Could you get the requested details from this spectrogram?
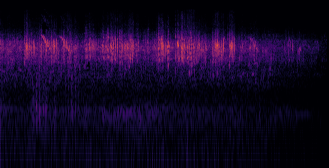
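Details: House martin giving a steady stream of dry, scratchy chirrups and rattling twitters that overlap for about four seconds and then fade, with no other clear sounds.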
